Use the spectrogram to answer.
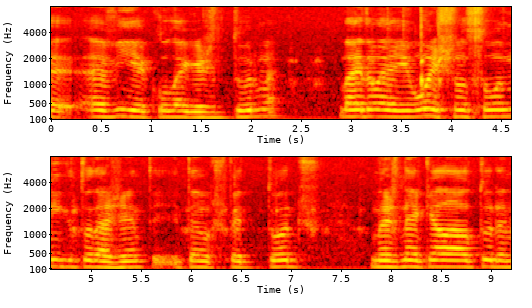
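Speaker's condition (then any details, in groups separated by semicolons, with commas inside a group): Cerebral palsy; uses a wheelchair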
